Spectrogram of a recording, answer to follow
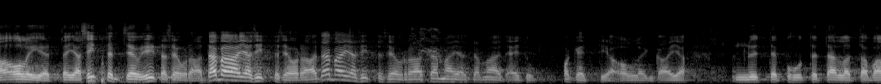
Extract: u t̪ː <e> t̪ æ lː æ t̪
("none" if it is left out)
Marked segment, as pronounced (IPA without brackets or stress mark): e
